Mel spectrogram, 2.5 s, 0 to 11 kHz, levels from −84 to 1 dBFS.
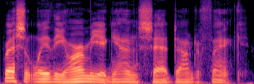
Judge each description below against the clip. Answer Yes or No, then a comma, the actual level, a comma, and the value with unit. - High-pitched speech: No, very low, 95 Hz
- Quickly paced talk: No, average, 190 wpm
